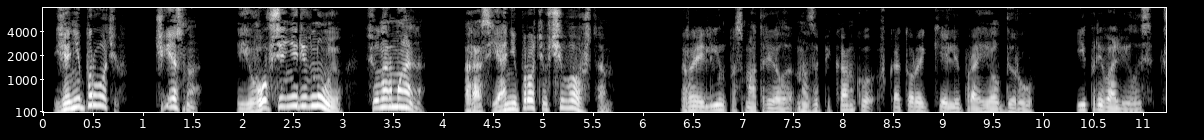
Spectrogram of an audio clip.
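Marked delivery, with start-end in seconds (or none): 0.1-5.7 high, wheedling man; coaxing boyfriend. Acted. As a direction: talk her into it lightly. Kelly reassuring.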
